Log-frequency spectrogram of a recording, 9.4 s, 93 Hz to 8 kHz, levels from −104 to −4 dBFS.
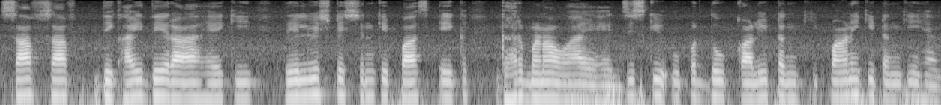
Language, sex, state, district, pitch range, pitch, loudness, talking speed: Hindi, male, Haryana, Charkhi Dadri, 120-130 Hz, 125 Hz, -20 LUFS, 160 wpm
